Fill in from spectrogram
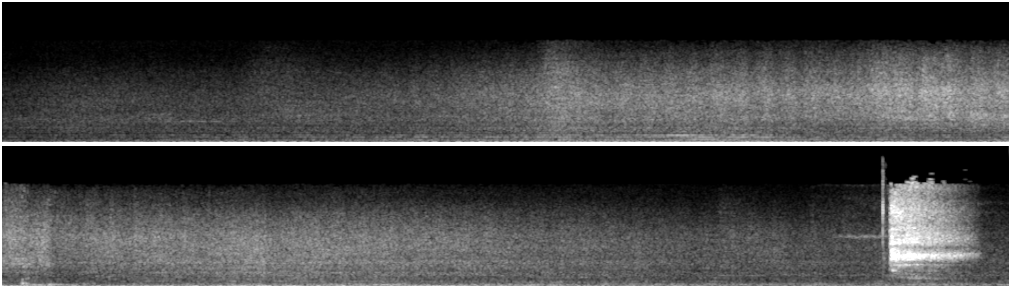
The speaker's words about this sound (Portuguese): Olha o trem passando. Ei, beleza. Será que vai atrapalhar?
